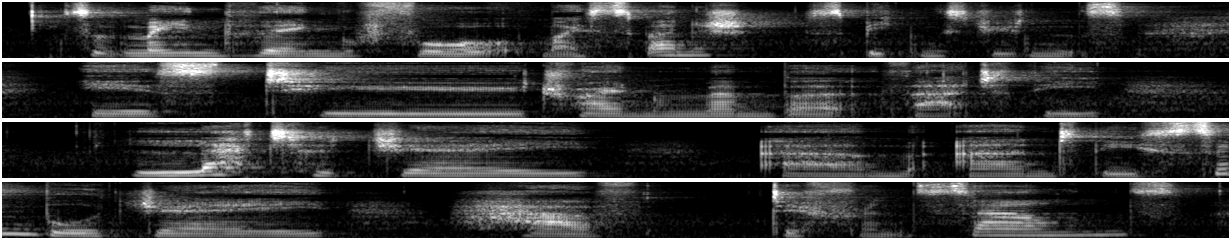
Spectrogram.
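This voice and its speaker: A woman teaching English pronunciation in a careful, deliberate way, with frequent ums. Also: low-pitched, a little hiss or hum. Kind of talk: slow, careful pronunciation lesson.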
